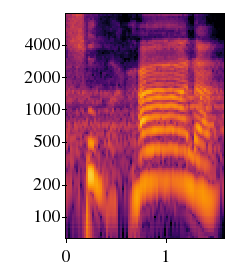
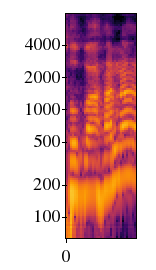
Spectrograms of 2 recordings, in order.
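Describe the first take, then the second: First: The first vowel sounds like 'u'. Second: The first vowel sounds like 'o'. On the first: The speaker calls it right. "সিনের উপর পেশ, বার উপরে সাকিন" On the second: The speaker calls it wrong. "তাহলে এর মধ্যে ভুল আছে না?"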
